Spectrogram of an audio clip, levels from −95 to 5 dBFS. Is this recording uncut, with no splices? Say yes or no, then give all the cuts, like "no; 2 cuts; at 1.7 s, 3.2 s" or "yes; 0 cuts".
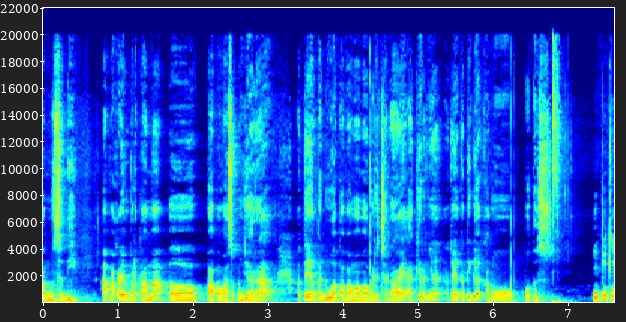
yes; 0 cuts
